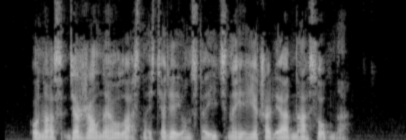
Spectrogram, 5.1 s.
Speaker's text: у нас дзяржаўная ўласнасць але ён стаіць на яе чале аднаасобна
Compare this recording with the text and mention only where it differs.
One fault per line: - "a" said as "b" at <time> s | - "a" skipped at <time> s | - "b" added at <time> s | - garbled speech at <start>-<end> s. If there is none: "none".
none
